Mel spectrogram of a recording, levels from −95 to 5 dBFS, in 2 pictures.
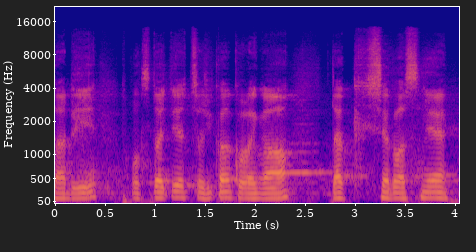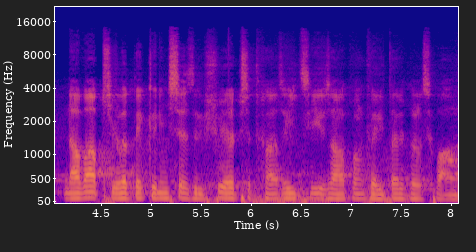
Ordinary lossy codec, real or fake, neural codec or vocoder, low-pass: MP3, 96 kbps; fake; codec, 44.1 kHz, 2.6 kbps, DAC; 14.4 kHz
